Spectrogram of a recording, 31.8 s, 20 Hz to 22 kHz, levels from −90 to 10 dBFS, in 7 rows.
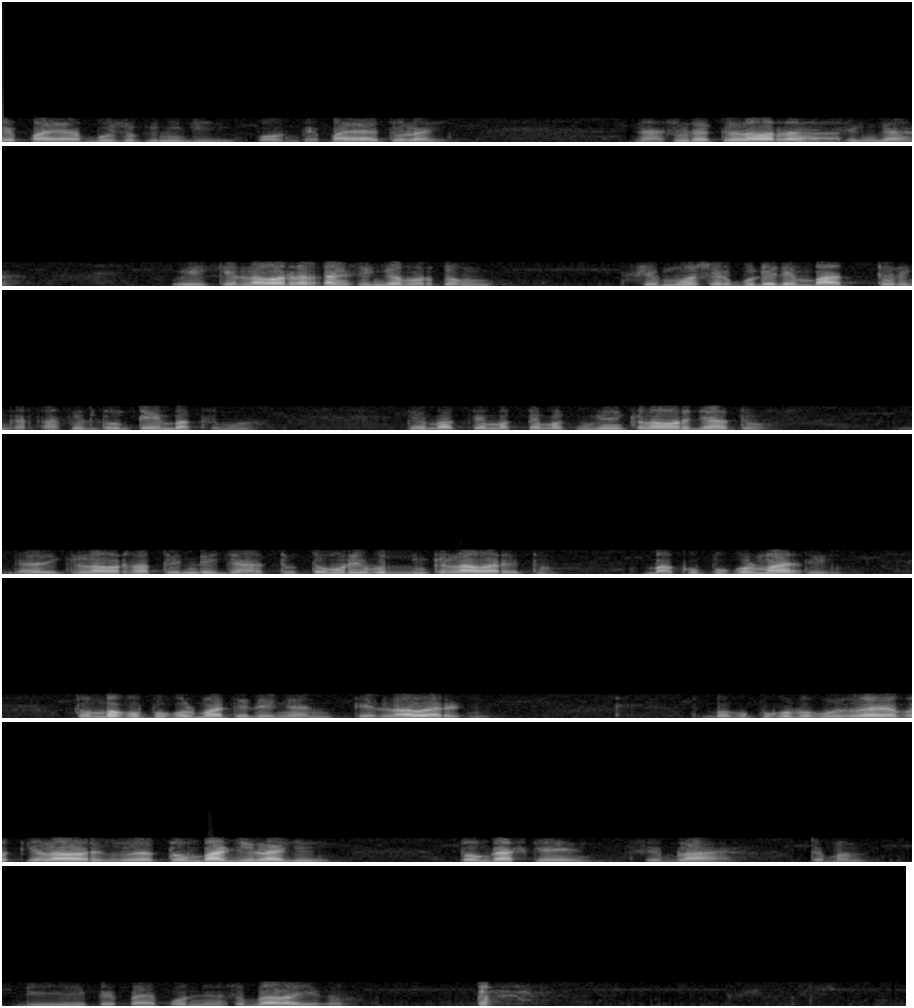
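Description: Speech heard through the GSM full-rate codec runs throughout, with a plainly audible buzzy, gravelly roughness, which fits the 13 kbps full-rate GSM codec. The codec rebuilds the voice from a vocal-tract model driven by a sparse, regularly spaced pulse excitation. That coarse excitation is what makes the voice rasp. On a spectrogram, energy sits in a telephone band of roughly 250 Hz to 3.4 kHz, with nothing above. Harmonics look smeared and grainy instead of cleanly striated. Lost GSM frames break in at 3.96–4.19 s (220 ms), 6.08–6.15 s (60 ms), 15.58–15.73 s (120 ms), 17.60–17.64 s (40 ms) and 27.58–27.68 s (40 ms). The longest gap fits about eleven 20 ms frames. In each gap the decoder keeps replaying the last good frame's settings, so the sound hangs as a rough, metallic ring instead of dropping out. On a spectrogram these spans show frozen, horizontally stretched bands.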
